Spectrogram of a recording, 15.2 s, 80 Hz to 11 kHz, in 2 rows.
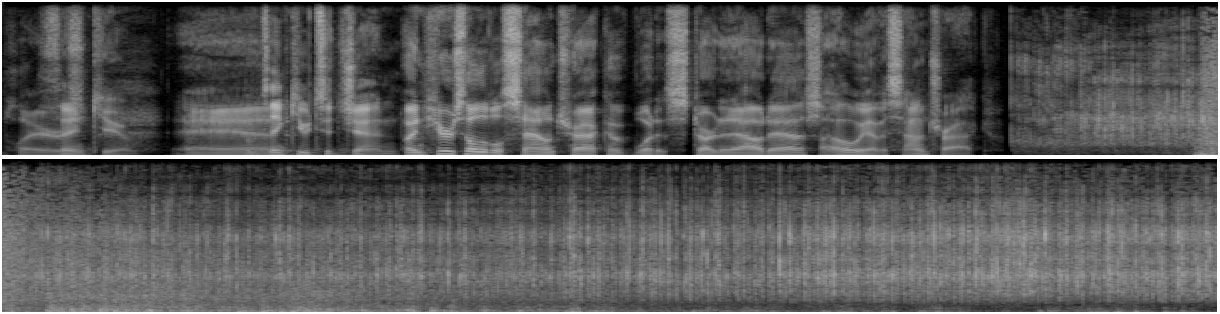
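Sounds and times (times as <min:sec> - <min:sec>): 
speech: 0:00.1 - 0:06.6
heavy rain: 0:07.4 - 0:15.1
thunder rumbling: 0:07.5 - 0:15.1.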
